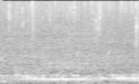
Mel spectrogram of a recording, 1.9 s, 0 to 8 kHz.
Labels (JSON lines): {"label": "anthrophony, boat engine", "recorder": "SoundTrap 500"}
